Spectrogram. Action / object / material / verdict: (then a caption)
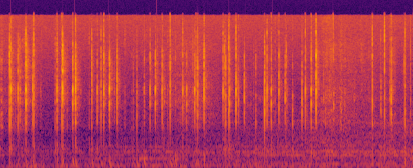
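tap / flat cardboard package / cardboard / none. Long nails scratch and tap across the surface of a flat cardboard Bee's Wrap package, which is brought close to the mic at one point. Quick, dry, bright clicks come in an uneven typing-like patter over a soft scratching rustle, each tap dying away almost instantly.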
